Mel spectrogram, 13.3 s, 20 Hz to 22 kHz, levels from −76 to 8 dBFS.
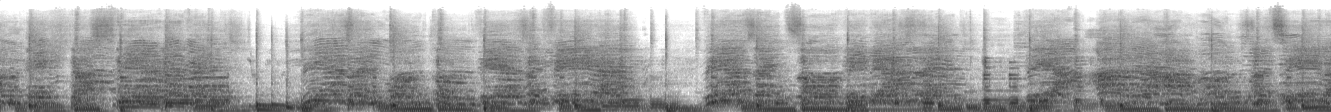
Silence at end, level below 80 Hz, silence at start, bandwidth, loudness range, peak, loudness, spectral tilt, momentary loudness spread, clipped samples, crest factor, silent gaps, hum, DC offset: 0 s; -24 dBFS; 0 s; 18 kHz; 1 LU; -2 dBFS; -14 LUFS; -4.5 dB/octave; 4 LU; under 0.1%; 12 dB; none; none; under 0.1%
